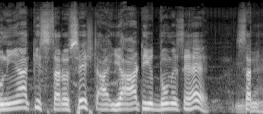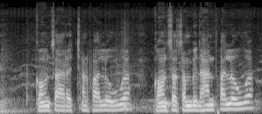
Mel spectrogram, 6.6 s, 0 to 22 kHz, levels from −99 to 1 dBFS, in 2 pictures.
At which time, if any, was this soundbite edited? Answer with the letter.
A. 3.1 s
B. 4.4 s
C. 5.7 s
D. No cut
A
